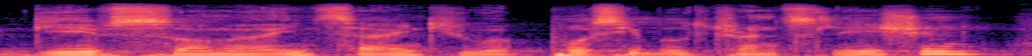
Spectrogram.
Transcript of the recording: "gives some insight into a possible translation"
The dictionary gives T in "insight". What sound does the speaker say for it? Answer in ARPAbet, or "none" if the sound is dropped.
none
